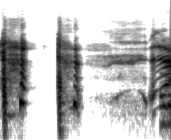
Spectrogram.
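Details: Forceful coughing fit, said to nearly cause vomiting and a feeling of choking: a run of harsh, wet coughs in quick bursts, then a strained, wheezy breath in before more coughing.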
